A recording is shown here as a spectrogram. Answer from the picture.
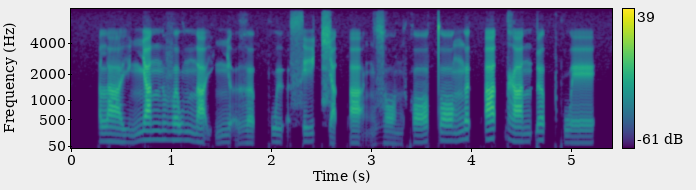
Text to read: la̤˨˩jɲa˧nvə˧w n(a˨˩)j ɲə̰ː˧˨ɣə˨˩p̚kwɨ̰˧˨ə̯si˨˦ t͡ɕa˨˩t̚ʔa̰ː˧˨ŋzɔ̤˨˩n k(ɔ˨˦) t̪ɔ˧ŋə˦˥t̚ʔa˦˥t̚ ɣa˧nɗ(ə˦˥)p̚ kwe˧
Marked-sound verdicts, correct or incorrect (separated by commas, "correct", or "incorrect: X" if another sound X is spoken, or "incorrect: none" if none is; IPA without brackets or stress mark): incorrect: a̰˧˨, correct, correct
